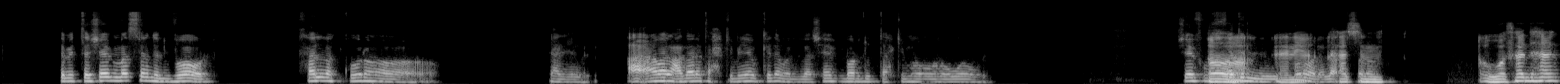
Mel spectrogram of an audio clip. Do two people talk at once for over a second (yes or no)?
yes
